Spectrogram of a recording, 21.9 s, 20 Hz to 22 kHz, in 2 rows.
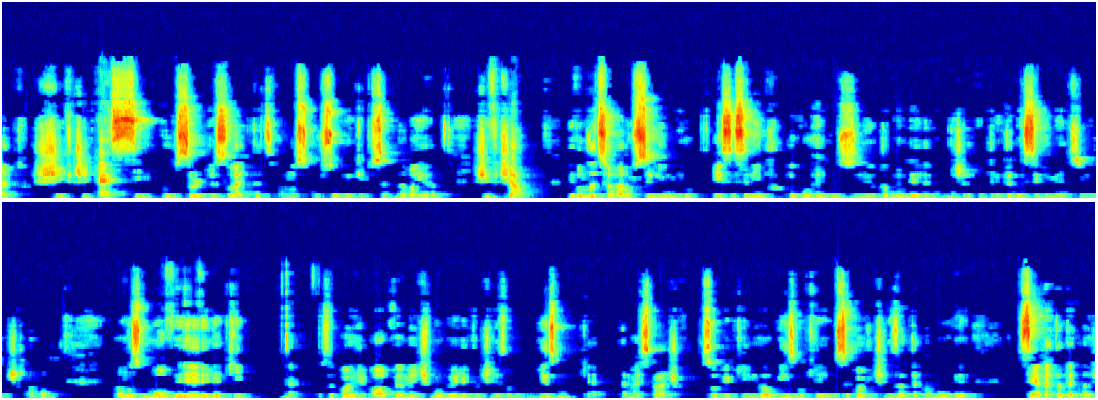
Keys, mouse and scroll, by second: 0.7-2.2 scroll down 1, 2.2 shift+s, 3.6 scroll up 1, 6.2 shift+a, 6.6-7.1 scroll down 4, 7.1 Tab, 8.0 s, 8.8-9.4 scroll up 5, 9.4 s, 10.1-10.7 scroll up 6, 10.7 s, 11.2 scroll down 1, 11.6 Tab, 12.3 g, 15.4-20.0 drag, 20.0 Escape.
